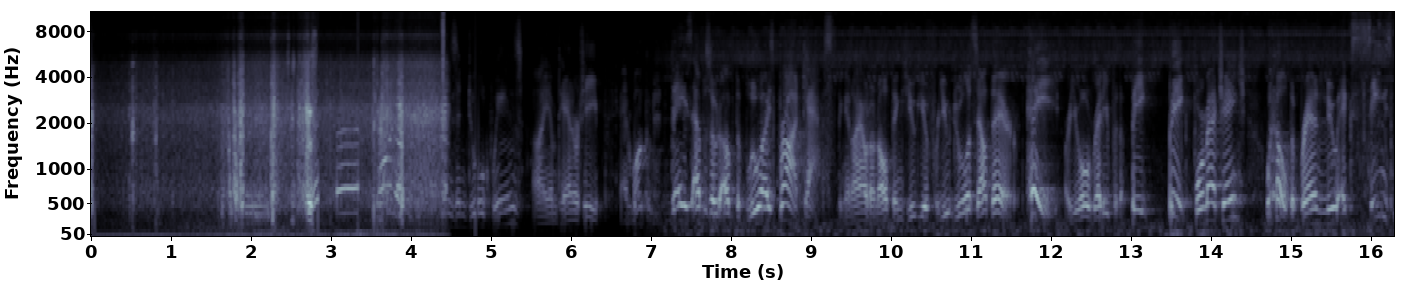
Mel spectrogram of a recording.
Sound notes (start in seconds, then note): 3.0 on Radio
